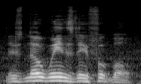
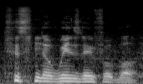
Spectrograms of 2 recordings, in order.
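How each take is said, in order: First: Said in the usual way. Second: Softer, laughing through it; chuckling repeat. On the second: Shown as a demonstration. Streamer chuckling the line back to chat. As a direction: laugh it off as you say it.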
